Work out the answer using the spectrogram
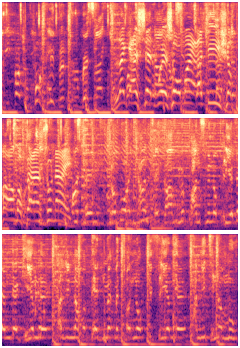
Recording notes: (MINIMAL TALKING ). Live audio recording of my set at Island Saturdays on Dec 17th.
